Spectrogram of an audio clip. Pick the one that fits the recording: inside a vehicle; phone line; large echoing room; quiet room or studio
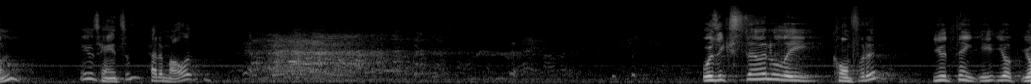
large echoing room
